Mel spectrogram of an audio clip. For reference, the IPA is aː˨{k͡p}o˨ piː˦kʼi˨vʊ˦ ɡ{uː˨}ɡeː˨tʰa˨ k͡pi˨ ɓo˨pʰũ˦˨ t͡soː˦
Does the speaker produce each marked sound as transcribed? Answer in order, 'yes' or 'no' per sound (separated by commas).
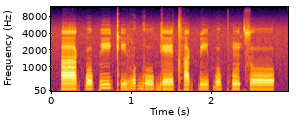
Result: yes, yes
